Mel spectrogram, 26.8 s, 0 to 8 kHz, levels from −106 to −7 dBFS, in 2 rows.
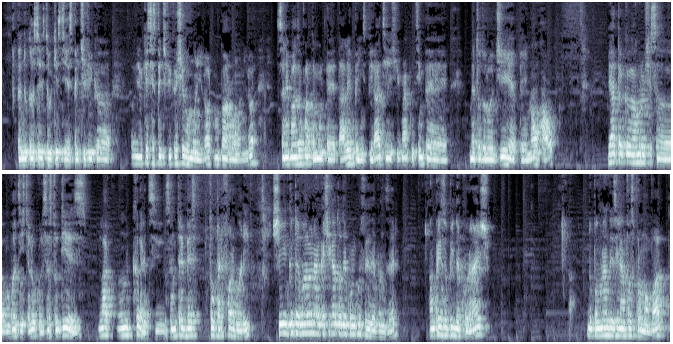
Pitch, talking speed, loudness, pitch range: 115 Hz, 160 wpm, -18 LUFS, 105-130 Hz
